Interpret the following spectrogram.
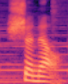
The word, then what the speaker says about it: Chanel: And over here, if anything in French has a CH, instead of pronouncing it in English like cha, for example, channel, we would pronounce it as a sh. So it's Chanel.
